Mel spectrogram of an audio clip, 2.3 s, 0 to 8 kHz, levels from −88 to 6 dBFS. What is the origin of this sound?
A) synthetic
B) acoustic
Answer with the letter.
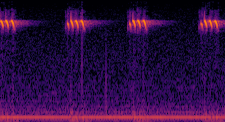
B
